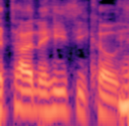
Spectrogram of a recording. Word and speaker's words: Ta-Nehisi Coates: Ta-Nehisi Coates. – Yeah, Ta-Nehisi Coates, yeah, yes.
